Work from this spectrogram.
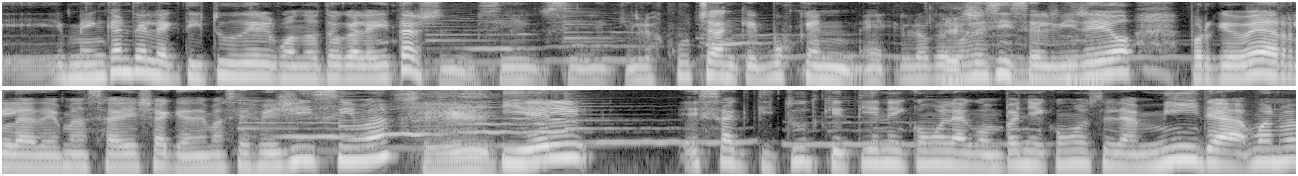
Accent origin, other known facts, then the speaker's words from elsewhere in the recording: Buenos Aires, Argentina; Yo nací en Buenos Aires, viví en Buenos Aires, me crié en Buenos Aires y moriré en Buenos Aires, como decía Ferrer.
